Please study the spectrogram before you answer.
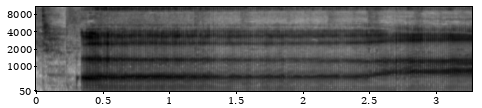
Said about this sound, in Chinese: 这就是一个气泡音的头音，但是我们不可能用这种气泡的状态去唱歌，所以其实放到歌曲中去演唱的话，气泡音还要连带着我们演唱的旋律。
